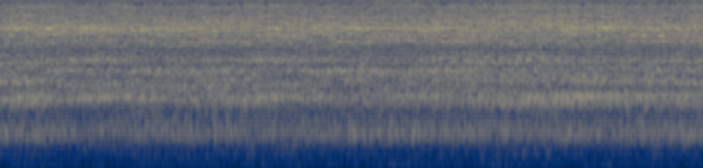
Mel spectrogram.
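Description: A hair dryer blows steadily at close range, drying a painted star-shaped craft surface, its even whir running unbroken with no talking.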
